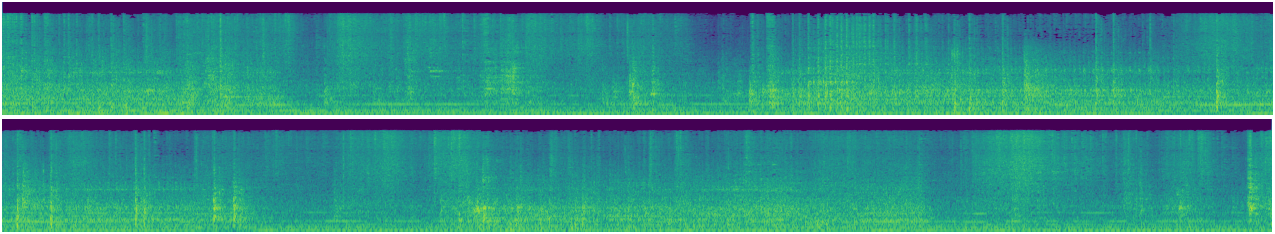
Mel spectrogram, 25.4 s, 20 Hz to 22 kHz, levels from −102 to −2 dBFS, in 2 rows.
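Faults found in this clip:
Nothing stood out on listening to these sounds, so no findings to log for this clip.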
